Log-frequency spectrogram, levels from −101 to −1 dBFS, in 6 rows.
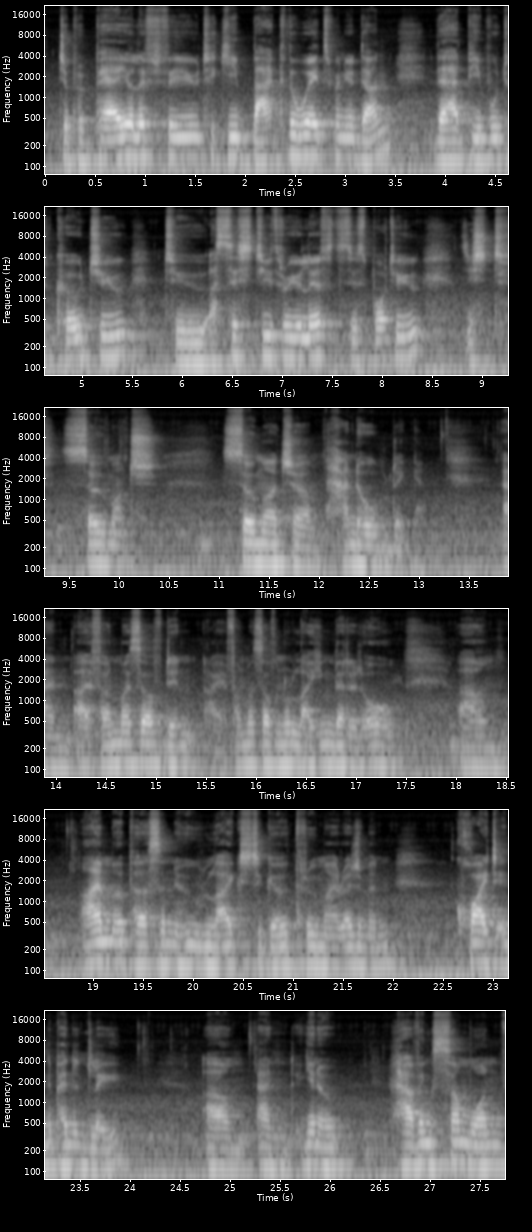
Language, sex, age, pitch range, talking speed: English, male, 10-29, 105-125 Hz, 150 wpm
